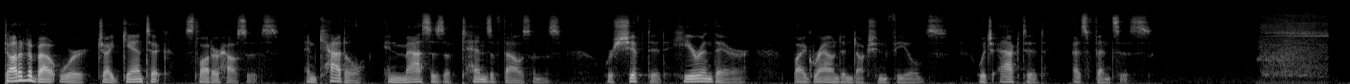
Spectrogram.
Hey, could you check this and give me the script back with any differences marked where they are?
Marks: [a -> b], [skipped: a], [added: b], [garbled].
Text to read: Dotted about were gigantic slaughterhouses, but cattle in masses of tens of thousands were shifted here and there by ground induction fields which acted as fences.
Dotted about were gigantic slaughterhouses, [but -> and] cattle in masses of tens of thousands were shifted here and there by ground induction fields which acted as fences.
